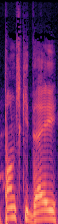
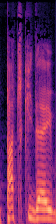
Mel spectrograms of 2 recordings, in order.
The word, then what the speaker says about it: pączki: Tak jak u nas jest tłusty czwartek, to tutaj we wtorek jest wtedy Mardi Gras wypada i Polonia amerykańska obchodzi pączki day, Amerykanie mówią paczki day, bo nie wiedzą, że ten ogonek to się wymawia on.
